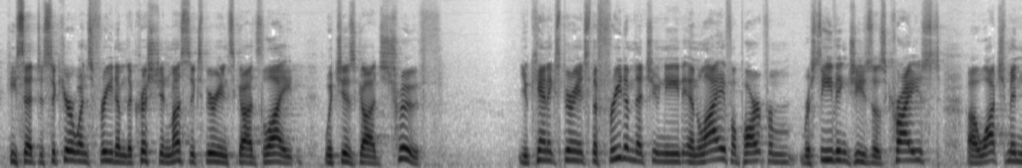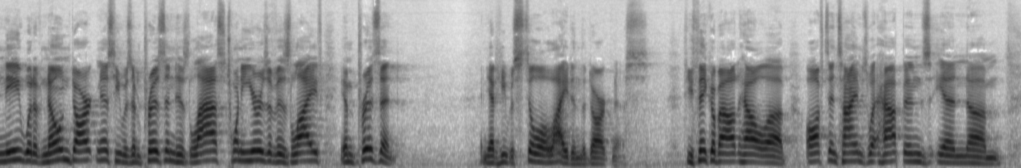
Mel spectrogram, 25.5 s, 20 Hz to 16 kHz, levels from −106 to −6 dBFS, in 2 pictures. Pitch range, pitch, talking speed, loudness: 155-195 Hz, 175 Hz, 165 wpm, -19 LUFS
